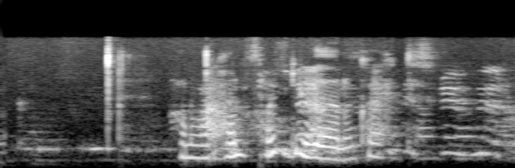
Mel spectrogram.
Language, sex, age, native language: Icelandic, female, 15, Icelandic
